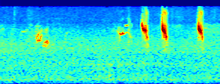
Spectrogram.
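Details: A Tenmangu shrine sparrow calls: two soft notes, then three louder high chirps spaced about a quarter second apart, against a low background murmur.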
